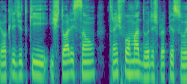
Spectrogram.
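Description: A man with a normal speaking voice and a fairly high pitch talks at a moderate pace, recorded very cleanly against a silent background with a dry, close sound and no echo. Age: 20s. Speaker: entrepreneur. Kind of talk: podcast interview.

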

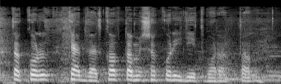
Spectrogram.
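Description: A woman talks at a moderate pace with fairly even intonation, and noticeable background noise runs underneath. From Hungary, Tolna county (Szálka). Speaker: choir member. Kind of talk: interview.

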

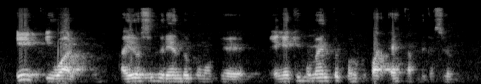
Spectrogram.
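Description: At a moderate pace, a man talks with a fairly high pitch. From Nicaragua. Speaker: software developer. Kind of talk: technical talk in video call.

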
